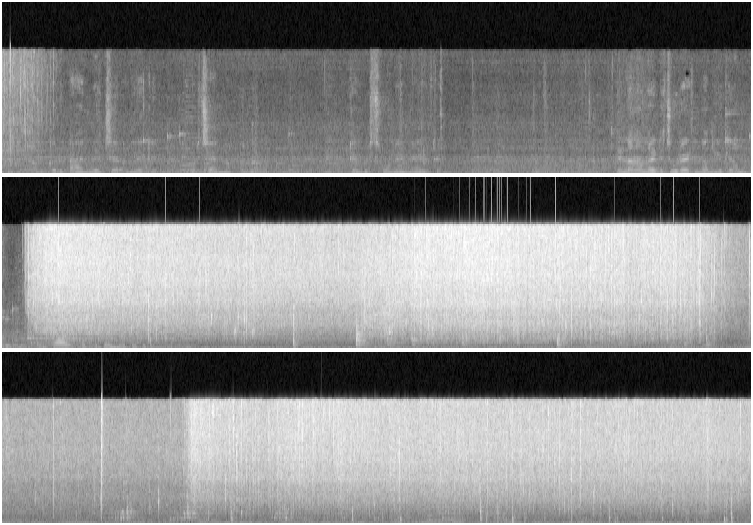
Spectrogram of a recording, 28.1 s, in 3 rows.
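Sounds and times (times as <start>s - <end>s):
onion frying in a pan: 0.0s - 0.6s, 9.6s - 28.0s
food sizzling in hot oil: 9.6s - 28.0s.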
